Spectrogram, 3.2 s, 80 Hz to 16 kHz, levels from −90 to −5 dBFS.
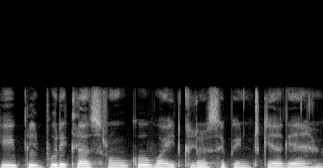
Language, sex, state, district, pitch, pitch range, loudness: Hindi, female, Goa, North and South Goa, 195 Hz, 185-205 Hz, -16 LUFS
